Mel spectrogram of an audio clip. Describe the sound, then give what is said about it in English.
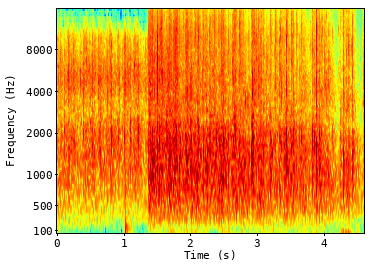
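Congregation applause welcoming a preacher to the stage at a Sunday morning church service, starting after a single soft thump and swelling into steady, sustained clapping that continues evenly to the end. “If you would, give him a hand as he comes up. A welcome.”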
